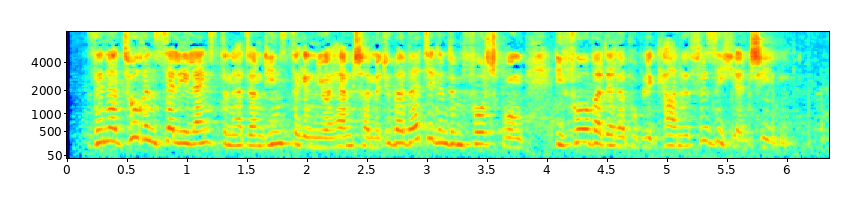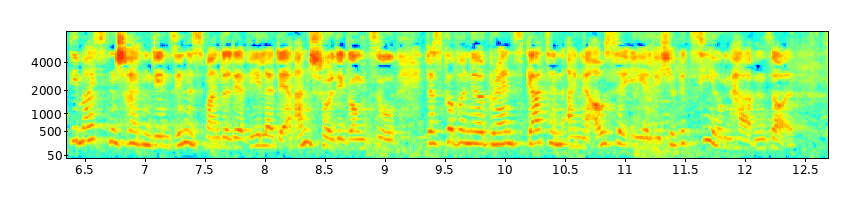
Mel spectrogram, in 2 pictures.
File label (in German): Nachrichtensprecherin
